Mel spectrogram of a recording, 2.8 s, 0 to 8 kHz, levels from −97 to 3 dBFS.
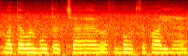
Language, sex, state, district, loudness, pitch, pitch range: Hindi, female, Haryana, Rohtak, -16 LUFS, 205 Hz, 205-210 Hz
